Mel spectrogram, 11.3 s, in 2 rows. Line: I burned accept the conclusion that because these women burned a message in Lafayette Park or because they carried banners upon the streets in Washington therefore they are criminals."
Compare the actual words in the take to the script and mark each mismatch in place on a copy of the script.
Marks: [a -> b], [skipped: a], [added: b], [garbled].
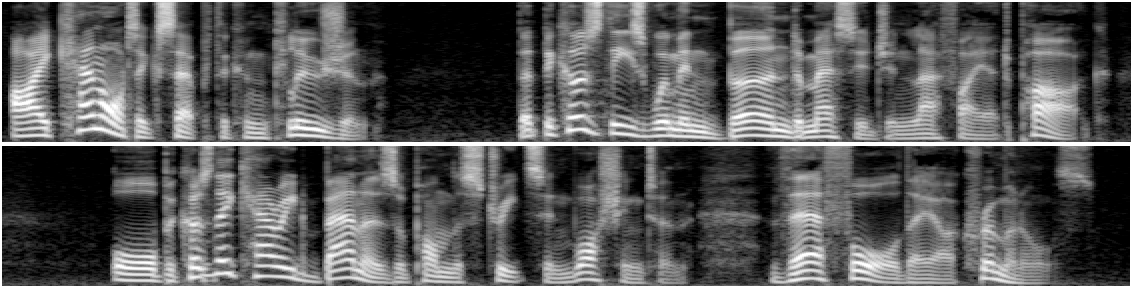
I [burned -> cannot] accept the conclusion that because these women burned a message in Lafayette Park or because they carried banners upon the streets in Washington therefore they are criminals."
